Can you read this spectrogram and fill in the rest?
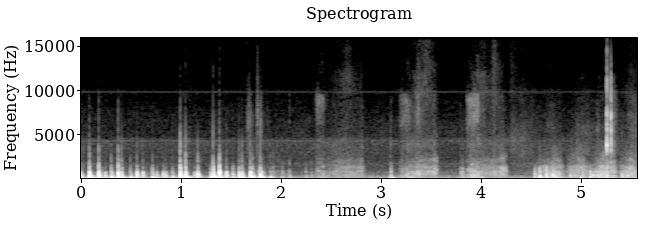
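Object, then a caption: Silicone ears of a binaural microphone. Long dark nails tap and poke the silicone ears of a binaural microphone mounted on white plastic discs. A quick, uneven run of dull, low thuds comes first, then gives way to softer rubbing, muffled pokes and brief brighter scratchy bursts.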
